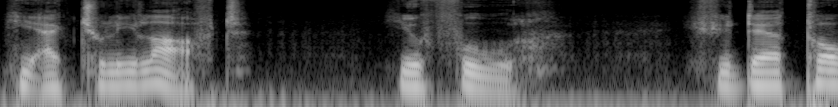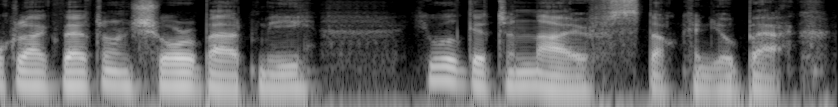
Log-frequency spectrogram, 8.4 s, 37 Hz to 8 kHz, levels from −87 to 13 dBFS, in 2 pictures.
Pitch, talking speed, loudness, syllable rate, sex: 95 Hz, 170 wpm, -17 LUFS, 4.7 syllables/s, male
